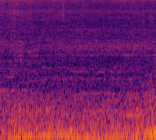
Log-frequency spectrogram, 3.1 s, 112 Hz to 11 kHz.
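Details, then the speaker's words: 2006 Ford E-250 service van over very rough road, cab interior, after welding cracked bin mounts and adding foil-backed 1.5in Styrofoam between cab and cargo area: low even rumble, no rattles, radio audible. "down the roughest of roads. Yeah, you can actually hear the radio even though it's down low, and you talk over everything."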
